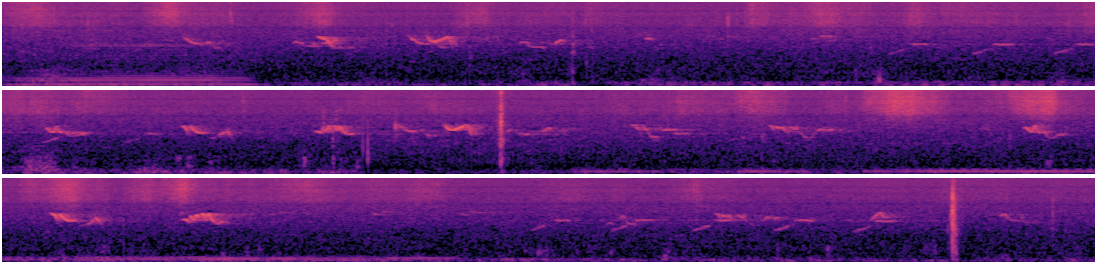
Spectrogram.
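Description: Faint outdoor ambience: small birds chirping over and over, short high chirps every second or so. A low pitched drone sounds briefly at the start and again from about eight to thirteen seconds in.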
